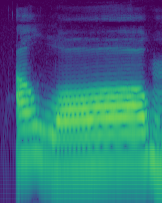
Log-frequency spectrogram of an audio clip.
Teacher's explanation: اللہم میم مشدد میم پہ غنہ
